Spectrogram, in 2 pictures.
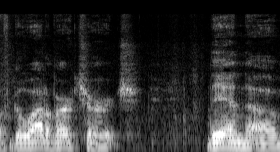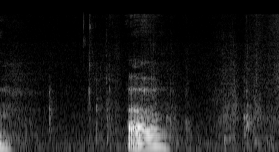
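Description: An older man reads aloud slowly and calmly, close by.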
